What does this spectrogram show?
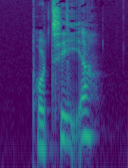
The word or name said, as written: porter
